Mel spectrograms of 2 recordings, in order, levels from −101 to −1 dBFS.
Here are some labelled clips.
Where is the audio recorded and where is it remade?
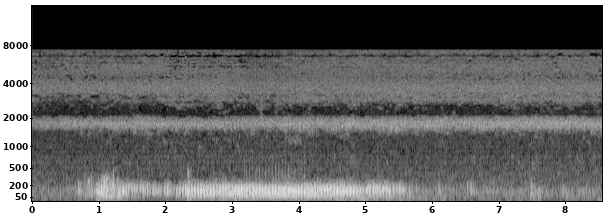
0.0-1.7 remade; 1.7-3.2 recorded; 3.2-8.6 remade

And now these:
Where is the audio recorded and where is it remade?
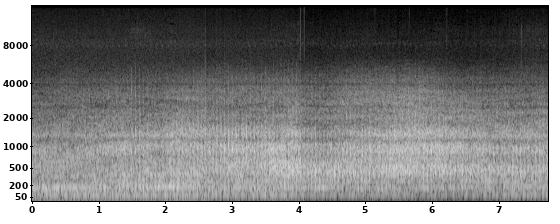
0.0-2.2 recorded; 2.2-3.1 remade; 3.1-7.7 recorded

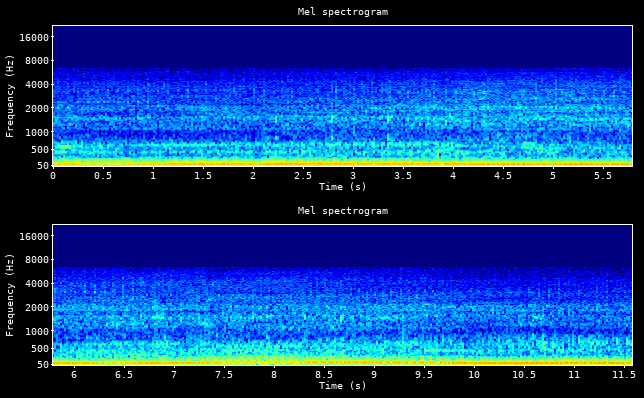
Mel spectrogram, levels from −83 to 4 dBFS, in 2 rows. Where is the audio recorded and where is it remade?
0.0-3.9 recorded; 3.9-5.2 remade; 5.2-6.7 recorded; 6.7-7.5 remade; 7.5-11.6 recorded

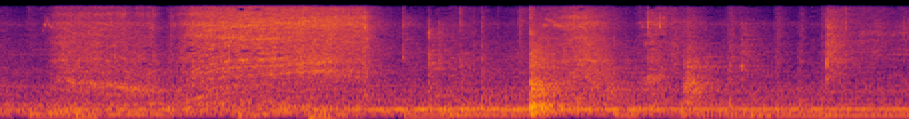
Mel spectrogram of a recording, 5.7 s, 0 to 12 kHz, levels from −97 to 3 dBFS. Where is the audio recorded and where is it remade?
0.0-1.6 recorded; 1.6-4.1 remade; 4.1-5.7 recorded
